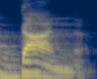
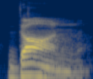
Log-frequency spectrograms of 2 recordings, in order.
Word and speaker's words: dawn: Et attention, ce n'est pas dan. Parce que le W, oui, j'ai oublié de vous le dire, vous l'avez peut-être déjà compris, ne se prononce pas. C'est pas Dan. Non, c'est pas Dan, c'est Don. C'est entre le A et le O, ok? Don. Mais c'est pas down et c'est pas done.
